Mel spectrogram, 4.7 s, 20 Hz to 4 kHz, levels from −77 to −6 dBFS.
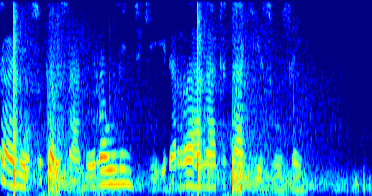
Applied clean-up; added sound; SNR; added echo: none; Fireworks; 2 dB; none.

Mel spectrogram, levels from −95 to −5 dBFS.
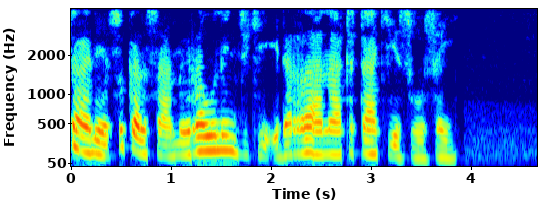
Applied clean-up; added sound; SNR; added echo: none; none; none; none.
